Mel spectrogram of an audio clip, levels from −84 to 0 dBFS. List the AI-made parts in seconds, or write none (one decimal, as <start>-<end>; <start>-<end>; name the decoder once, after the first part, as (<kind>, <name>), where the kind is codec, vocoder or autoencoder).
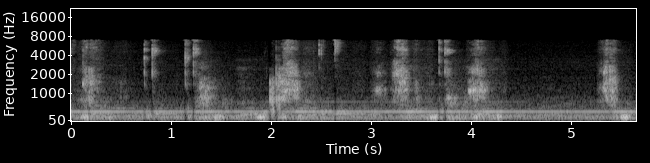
none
